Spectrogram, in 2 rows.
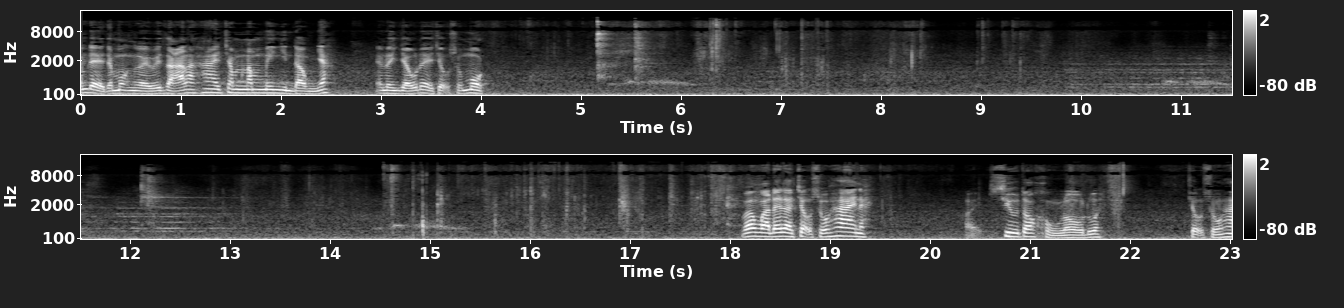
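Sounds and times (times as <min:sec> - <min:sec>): rustling: 0:13.1 - 0:18.5.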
